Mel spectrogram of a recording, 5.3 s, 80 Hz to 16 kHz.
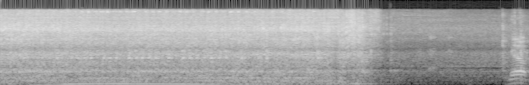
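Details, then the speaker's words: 1968 Ford Torino FE 390 at first start after an Edelbrock top-end kit rebuild. Lumpy, uneven idle stumbling about every half second, like a dead cylinder, then it dies. A held-open valve was suspected; erratic distributor ignition timing: misfire from faulty distributor. "not right yeah and it sounds like it's got a dead hole like maybe we've got a valve that's being held open"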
